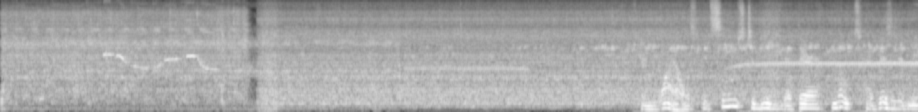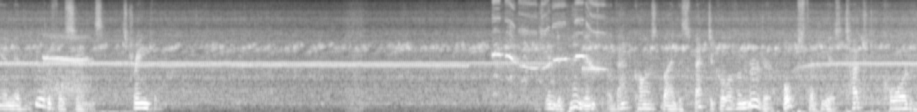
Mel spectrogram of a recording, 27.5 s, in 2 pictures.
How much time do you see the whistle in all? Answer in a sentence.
You can hear the whistle for 4 seconds altogether.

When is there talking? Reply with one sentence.
You can hear the talking from 9.6 to 16.1 s and from 21.8 to 27.4 s.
